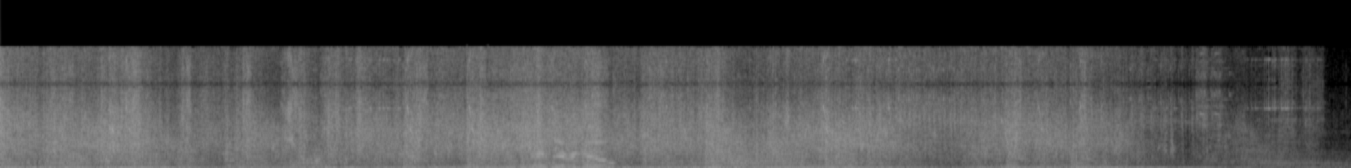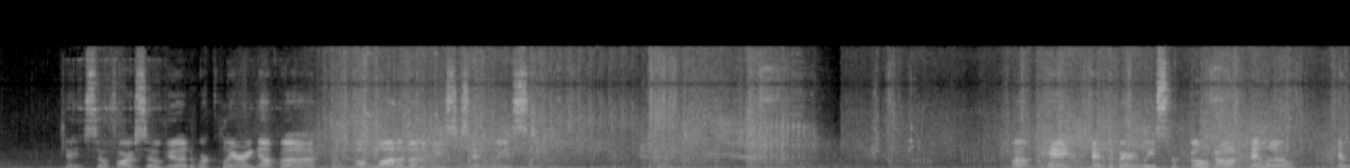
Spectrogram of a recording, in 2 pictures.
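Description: Spell blasts and magic effects crackle and boom during a fight.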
